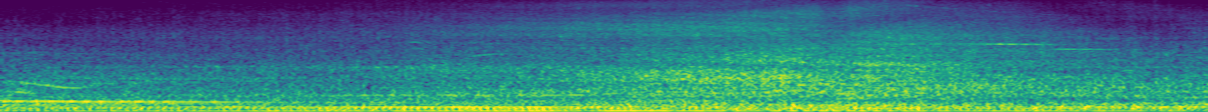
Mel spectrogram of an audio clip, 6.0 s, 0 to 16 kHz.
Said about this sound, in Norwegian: Like etter klokka ni kommer 600 politifolk kjørende på snøscootere, i biler og vannvogner.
